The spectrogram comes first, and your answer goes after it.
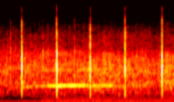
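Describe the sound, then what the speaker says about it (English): At a youth conference session, the audience applauds the event team as five sharp, evenly spaced claps, roughly one every third of a second, ring out over a faint steady tone. "we also would like to just give another round of applause to the team that executed well"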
